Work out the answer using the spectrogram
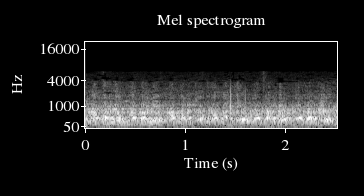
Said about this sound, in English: You take her off. And remember to keep on a little right rudder to allow for engine torque. Otherwise, you'll pull over to the left.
